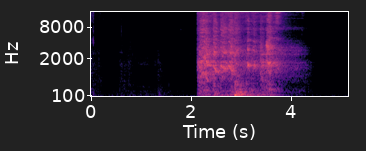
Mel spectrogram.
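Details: Honda VTX1800 (2002-2005) V-twin starting after fuel pressure regulator replacement: short starter whir, catches cleanly, strong even beat; normal engine start.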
